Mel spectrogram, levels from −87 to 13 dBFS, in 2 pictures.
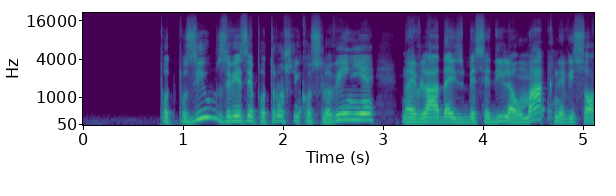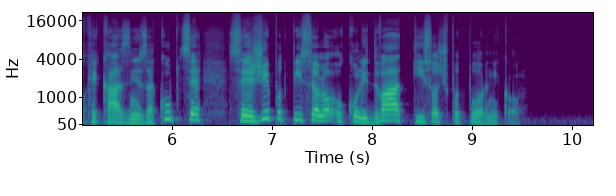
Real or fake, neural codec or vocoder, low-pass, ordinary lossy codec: fake; codec, 44.1 kHz, 7.8 kbps, Pupu-Codec; none; none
